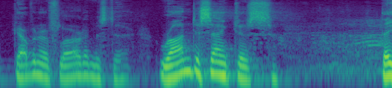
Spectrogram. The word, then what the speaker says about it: DeSantis: on a program Ronda sanus his name is DeSantis but they had him on a program ladies and gentlemen we're proud to have the governor of Florida Mr Ron DeSantis they said no no no it's DeSantis that's good branding right when they can't even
